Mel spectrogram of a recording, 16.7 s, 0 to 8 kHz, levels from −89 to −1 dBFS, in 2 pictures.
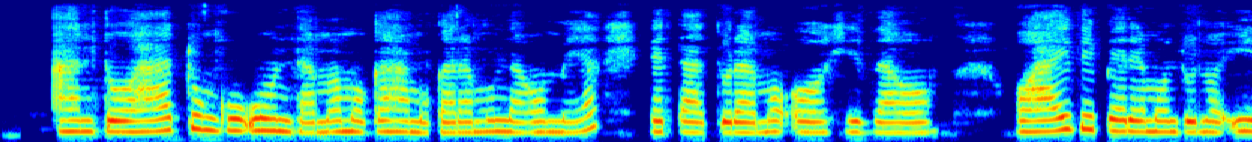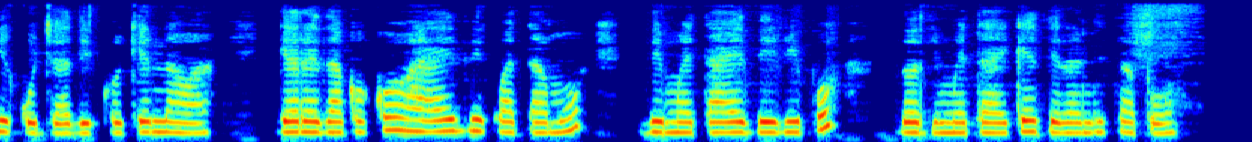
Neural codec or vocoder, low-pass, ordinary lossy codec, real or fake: none; 7.2 kHz; AAC, 48 kbps; real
